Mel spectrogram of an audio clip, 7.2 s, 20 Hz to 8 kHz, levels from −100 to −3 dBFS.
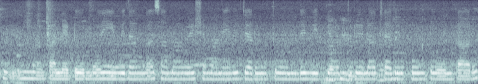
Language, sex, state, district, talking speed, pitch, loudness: Telugu, female, Andhra Pradesh, Srikakulam, 100 wpm, 210 Hz, -13 LUFS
